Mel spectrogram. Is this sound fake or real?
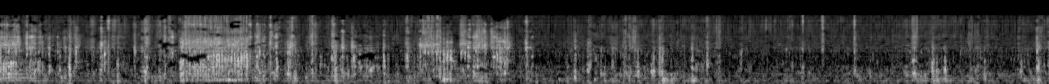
fake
